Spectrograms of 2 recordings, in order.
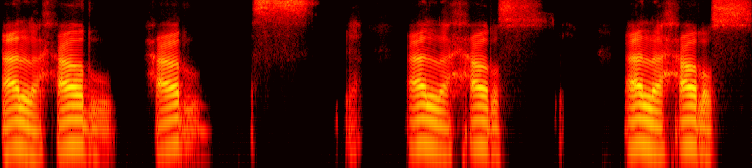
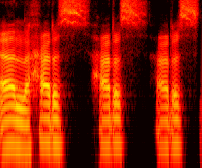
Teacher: yang sukun bertemu atau berhubungan dengan ee fathah pada huruf Ha berarti ra yang sukunnya itu dibaca dengan tebal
